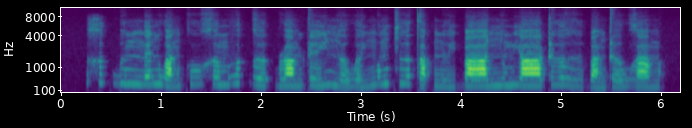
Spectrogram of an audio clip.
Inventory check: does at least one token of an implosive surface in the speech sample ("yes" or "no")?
yes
